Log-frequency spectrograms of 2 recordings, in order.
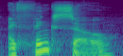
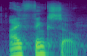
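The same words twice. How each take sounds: First: The voice sounds hesitant and unsure. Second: The voice sounds confident and sure. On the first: The speaker is uncertain. "I think so is unsure" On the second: The speaker is certain. "I think so is sure"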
